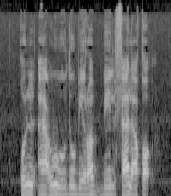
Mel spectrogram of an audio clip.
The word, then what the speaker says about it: الفلق: First of all, if you noticed when I was reading, I said, قُلْ أَعُوذُ بِرَبِّ الْفَلَقِ. Did you hear that sound at the end?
